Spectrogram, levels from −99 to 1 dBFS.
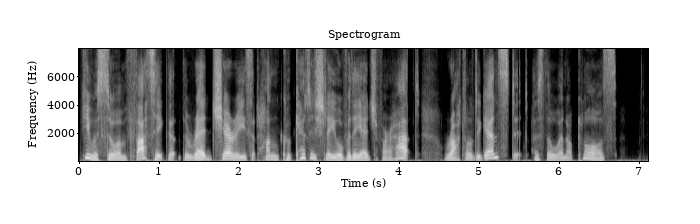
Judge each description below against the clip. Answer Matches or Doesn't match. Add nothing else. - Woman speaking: Matches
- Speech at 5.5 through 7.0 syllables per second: Matches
